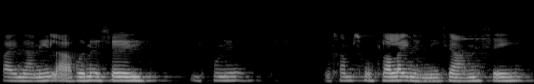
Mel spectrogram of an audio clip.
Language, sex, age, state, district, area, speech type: Bodo, female, 60+, Assam, Chirang, rural, spontaneous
